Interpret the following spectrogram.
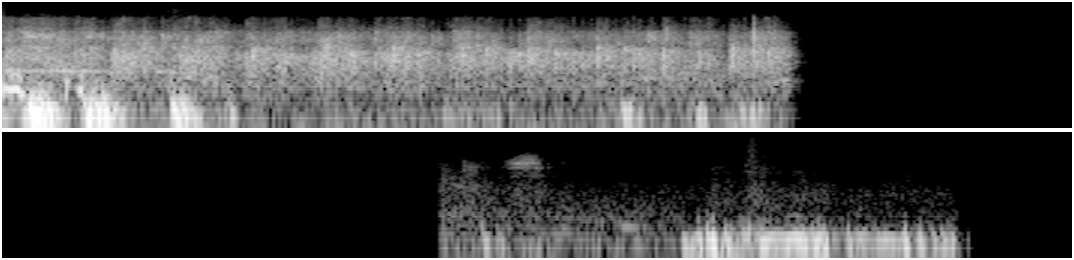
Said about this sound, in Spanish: Gloria a Dios. Un aplauso para los...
